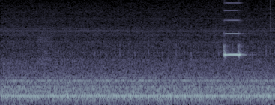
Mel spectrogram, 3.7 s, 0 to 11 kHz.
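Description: A Magic Chef HMM1611B2 microwave hums steadily while a short button beep sounds near the end, bright and close.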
